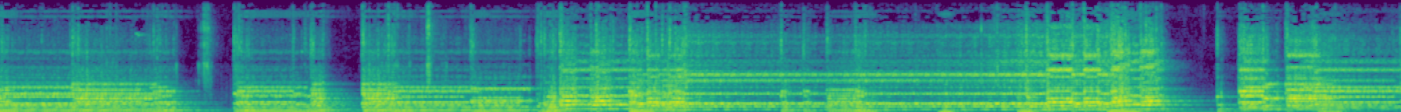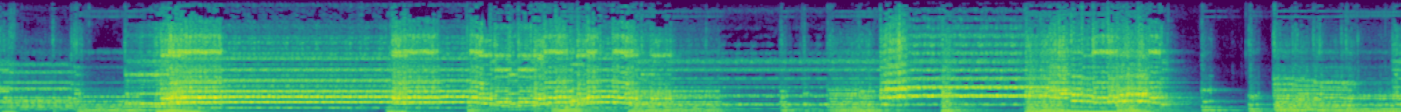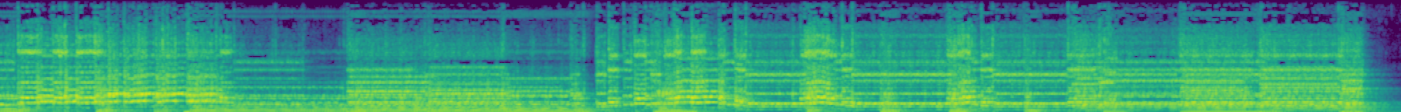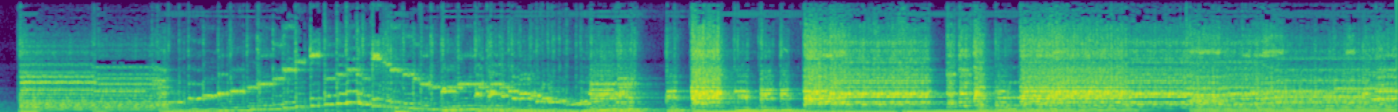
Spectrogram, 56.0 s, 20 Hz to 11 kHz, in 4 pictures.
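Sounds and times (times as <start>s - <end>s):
low organ bass notes: 0.0s - 56.0s
organ chords and runs: 0.0s - 56.0s.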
